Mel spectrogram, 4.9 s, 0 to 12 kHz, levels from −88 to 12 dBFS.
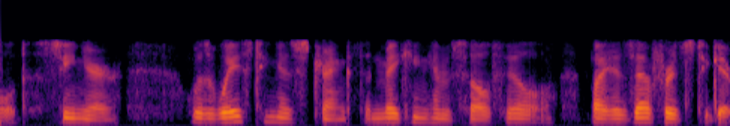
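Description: This speech clip has nothing technically wrong with it, so there's no fault to point to anywhere in it.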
